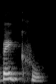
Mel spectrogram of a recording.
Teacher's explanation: it's the B but you drop the aspiration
